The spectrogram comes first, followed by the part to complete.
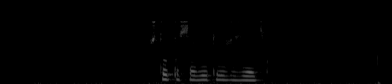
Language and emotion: Russian, neutral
